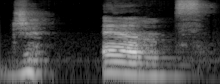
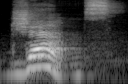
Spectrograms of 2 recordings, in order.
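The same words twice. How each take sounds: First: "gems" split into soft g, then the rest; "gems" pulled apart slowly, j then ems; sounded out. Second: Said in the usual way. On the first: Shown as a demonstration. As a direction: pause after the first sound of "gems". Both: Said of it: "Let's sound it out".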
